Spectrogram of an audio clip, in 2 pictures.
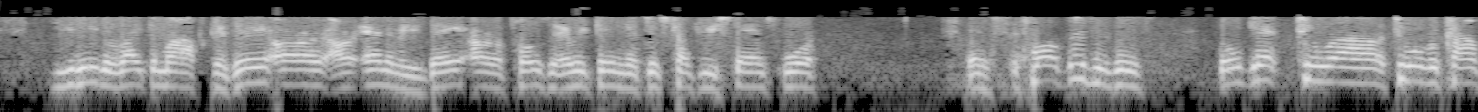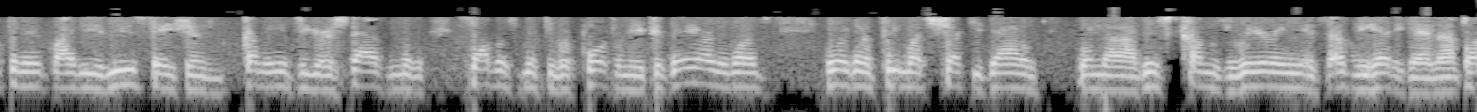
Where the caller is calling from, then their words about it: Tampa, Florida, United States; I'm calling from Tampa.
